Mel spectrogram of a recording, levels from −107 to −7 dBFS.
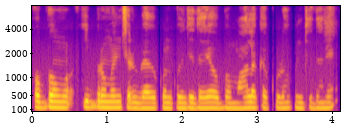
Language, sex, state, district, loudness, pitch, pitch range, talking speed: Kannada, male, Karnataka, Koppal, -18 LUFS, 155 Hz, 150-165 Hz, 145 wpm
